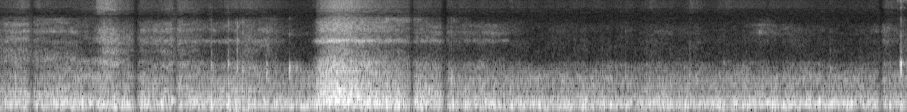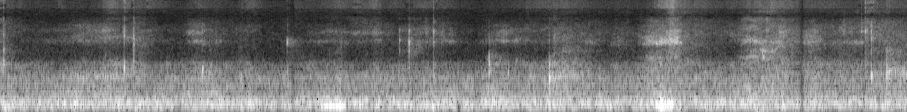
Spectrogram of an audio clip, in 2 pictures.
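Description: A dog gnaws and chews on a bone close by, with a continuous run of soft crunching and biting sounds and occasional louder clicks over a low background hum.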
